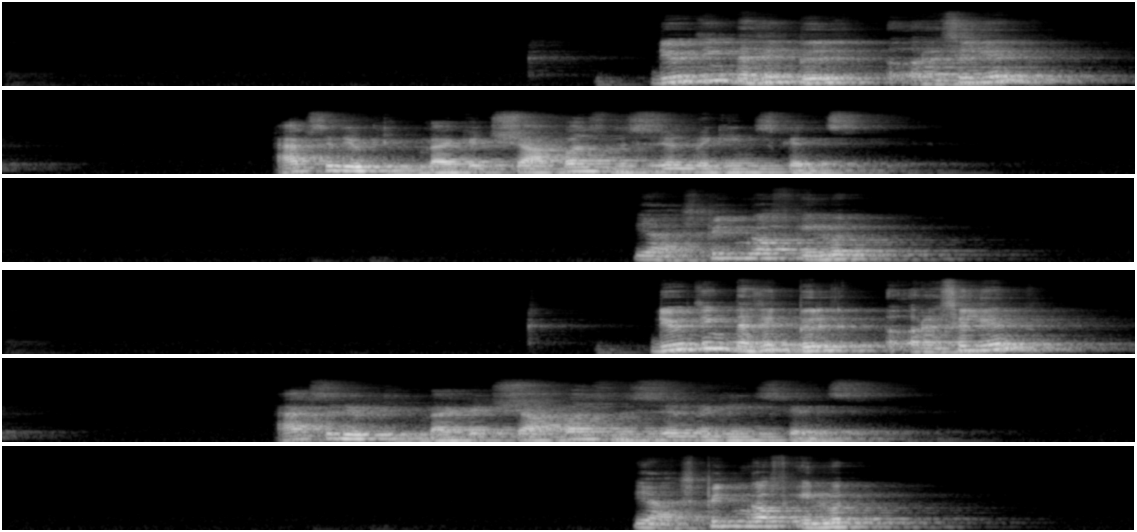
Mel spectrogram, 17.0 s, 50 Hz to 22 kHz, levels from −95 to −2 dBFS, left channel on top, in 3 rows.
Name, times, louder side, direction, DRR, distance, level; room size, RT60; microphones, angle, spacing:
voice 1, 3.2-5.1 14.5-15.5, right 3 dB, 70° right, 4 dB, 0.4 m, -27 dB
voice 2, 7.0-9.9, left 3 dB, 55° left, 5 dB, 0.4 m, -27 dB
3.3 x 3.3 x 3.4 m, 1.0 s
head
